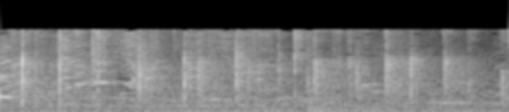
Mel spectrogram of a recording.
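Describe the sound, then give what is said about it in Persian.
A small audience claps hands in a steady, rhythmic beat of sharp, fairly faint claps, with voices talking underneath. “بابا یه تشویق بکنی”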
